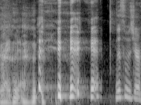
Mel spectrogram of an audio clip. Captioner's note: laughs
